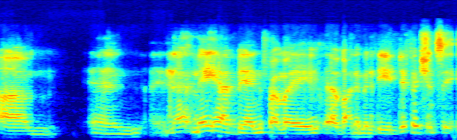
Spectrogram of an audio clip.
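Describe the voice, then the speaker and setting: Speaking fairly slowly, a man talks with a Mid-Atlantic accent. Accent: American, Mid-Atlantic. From US Northeast, Pennsylvania near Philadelphia. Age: 60s. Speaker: gardening video maker. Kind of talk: casual interview chat. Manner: halting, many fillers.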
